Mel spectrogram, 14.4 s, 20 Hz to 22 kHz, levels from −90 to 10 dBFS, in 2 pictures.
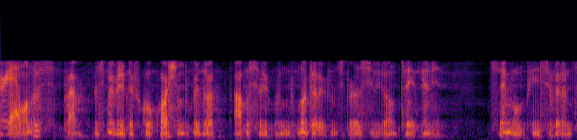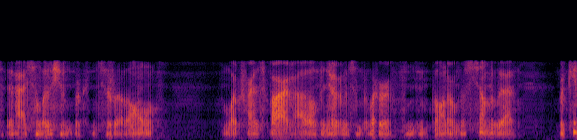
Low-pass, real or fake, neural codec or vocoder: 3.6 kHz; fake; autoencoder, 44.1 kHz, a latent of 192 numbers a frame, MeloTTS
